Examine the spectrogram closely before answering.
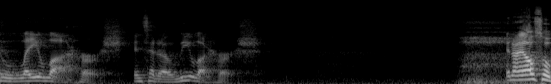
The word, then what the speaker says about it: Leyla Hirsch: layla hirsch people bitching me about me pronounce mispronouncing layla's name it's layla hirsch shut up anyway wait wait how did you pronounce before i think it said layla hirsch instead of leela hirsch and i also butchered the last name because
